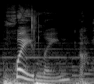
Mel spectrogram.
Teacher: so it's fourth tone and second tone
